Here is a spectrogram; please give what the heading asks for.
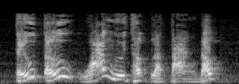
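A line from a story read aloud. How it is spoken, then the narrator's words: Fierce shout. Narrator (Vietnamese): tiếng quát, hắc y sứ giả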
